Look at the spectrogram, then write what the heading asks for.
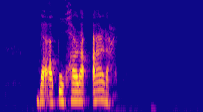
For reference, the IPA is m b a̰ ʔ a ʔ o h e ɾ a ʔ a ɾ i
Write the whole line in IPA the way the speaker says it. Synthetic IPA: m b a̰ ʔ a p o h a ɾ a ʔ a ɾ a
